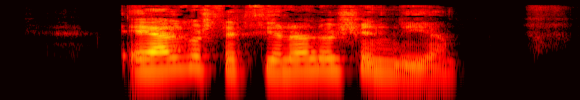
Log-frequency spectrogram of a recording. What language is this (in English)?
Galician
